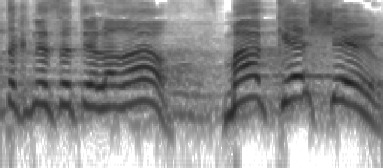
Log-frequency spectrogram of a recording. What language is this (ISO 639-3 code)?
heb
